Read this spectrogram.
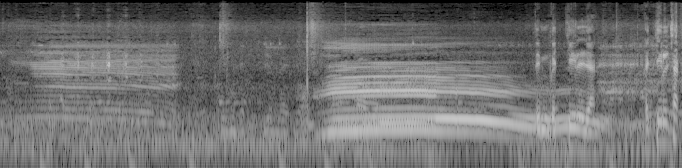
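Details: Cattle at karapan sapi bull race training in Asemanis field, Pamekasan, Madura, Indonesia: a short moo, then a long loud resonant bellow that rises and falls over about three seconds, with music and clatter around it.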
